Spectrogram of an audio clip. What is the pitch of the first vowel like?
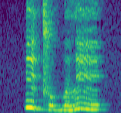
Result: falling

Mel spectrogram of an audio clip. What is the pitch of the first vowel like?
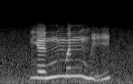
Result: rising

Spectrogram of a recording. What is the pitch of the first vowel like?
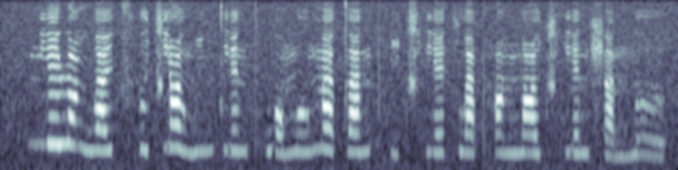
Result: high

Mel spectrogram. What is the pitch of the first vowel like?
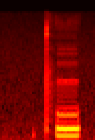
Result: high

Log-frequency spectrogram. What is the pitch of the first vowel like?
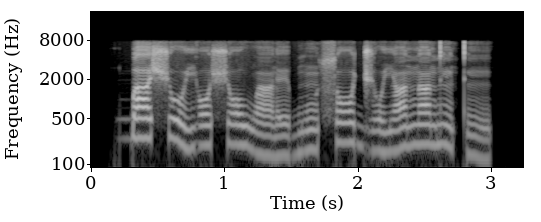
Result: high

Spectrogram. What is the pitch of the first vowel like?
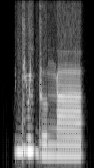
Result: high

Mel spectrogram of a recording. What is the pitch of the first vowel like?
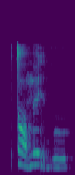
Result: falling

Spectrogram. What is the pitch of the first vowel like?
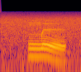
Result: falling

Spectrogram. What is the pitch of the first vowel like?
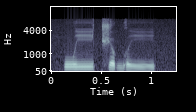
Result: high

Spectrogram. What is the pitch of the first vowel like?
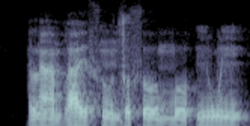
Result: low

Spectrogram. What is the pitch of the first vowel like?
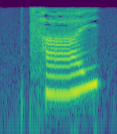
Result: rising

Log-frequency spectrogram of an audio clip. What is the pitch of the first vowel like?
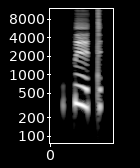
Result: falling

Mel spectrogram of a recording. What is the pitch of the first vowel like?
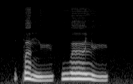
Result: falling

